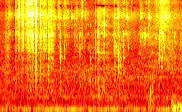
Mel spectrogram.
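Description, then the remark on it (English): A crunchy bite into a burger followed by steady chewing, with crisp crackling textures and soft squishing, loud with no talking. “Heard that crunch?”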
